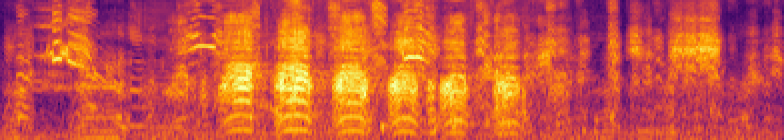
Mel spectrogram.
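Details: Duck giving a rapid run of nasal quacks, about three or four per second, loudest in the middle and tailing off, with other faint calls behind.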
